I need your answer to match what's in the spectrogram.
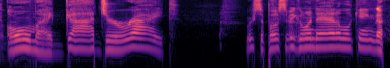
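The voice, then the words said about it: Imitated New Jersey-area accent. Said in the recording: “She was from New Jersey? ... She did have an accent, yes, from that area. So that's why I said it that way.”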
